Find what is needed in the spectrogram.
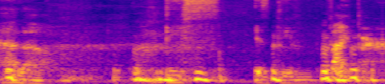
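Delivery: slow, breathy prank-call voice, breathed out. Retelling prank calls to his parents: imitating his own Viper voice. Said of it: "I would do the whole Viper thing again".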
